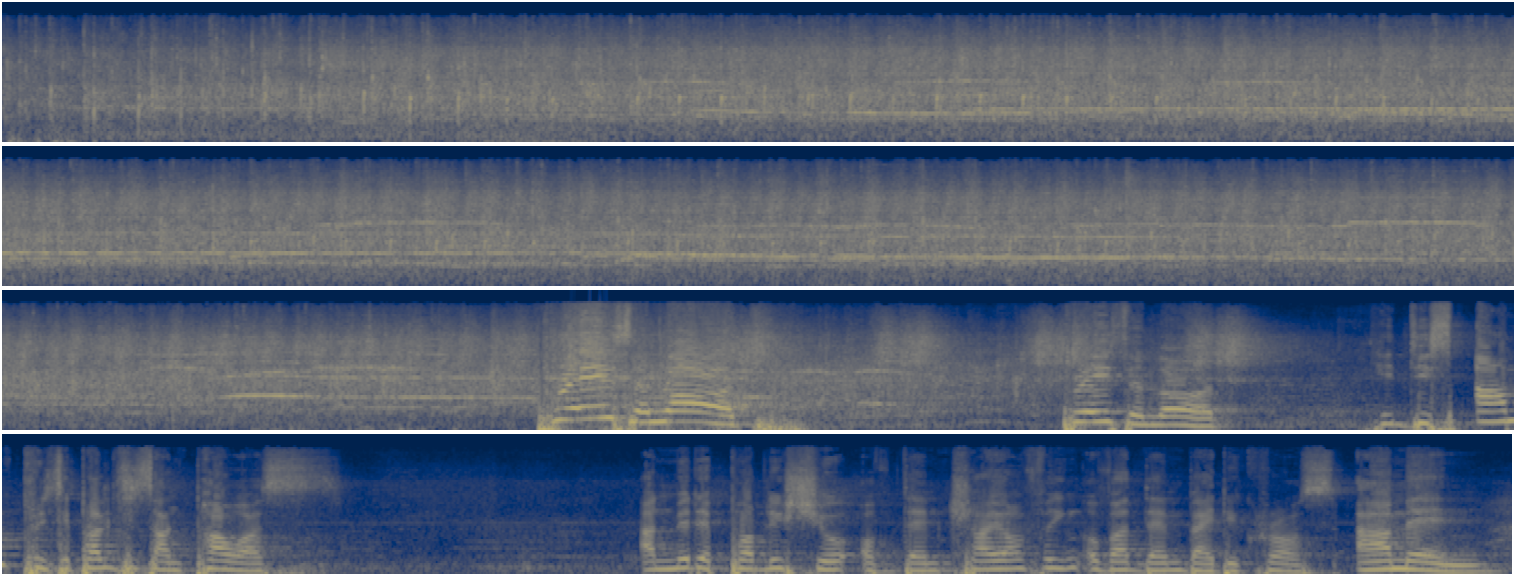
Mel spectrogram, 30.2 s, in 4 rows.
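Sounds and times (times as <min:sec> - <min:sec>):
church congregation standing and clapping for the Lord: 0:00.0 - 0:21.8
speech: 0:18.3 - 0:19.1, 0:20.5 - 0:21.4, 0:22.0 - 0:24.2, 0:25.9 - 0:30.2.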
